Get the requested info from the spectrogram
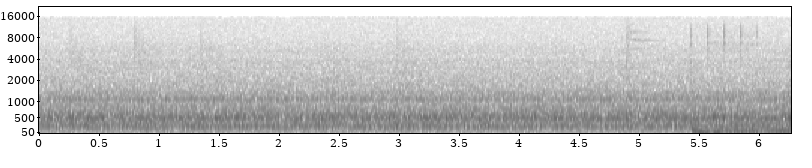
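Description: Steady low hiss of room tone, with a faint constant tone and no clear events. A low hum comes in near the end.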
